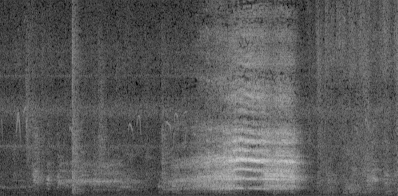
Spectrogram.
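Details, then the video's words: Chickens on a farm with a mother hen and her chicks harassed by a rooster; a loud harsh drawn-out squawk swells for about two seconds mid-clip, with softer clucks and scratching before and after. "Momma Hen & Chicks being harassed by Rooster"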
